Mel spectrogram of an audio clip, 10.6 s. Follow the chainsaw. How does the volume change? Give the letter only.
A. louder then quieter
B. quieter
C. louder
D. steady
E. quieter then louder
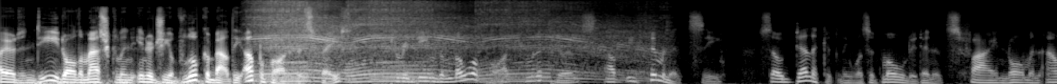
B.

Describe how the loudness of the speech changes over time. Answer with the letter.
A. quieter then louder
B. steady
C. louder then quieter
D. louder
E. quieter
E.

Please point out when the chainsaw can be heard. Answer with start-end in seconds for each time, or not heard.
2.4-6.8.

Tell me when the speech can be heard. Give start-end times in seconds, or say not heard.
0.0-10.5.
